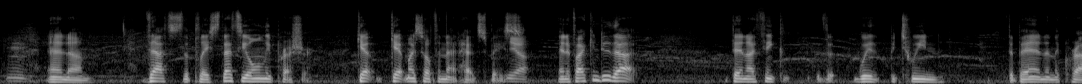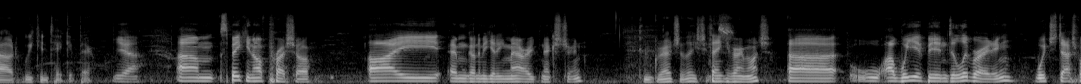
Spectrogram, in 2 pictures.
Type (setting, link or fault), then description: setting, busy venue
